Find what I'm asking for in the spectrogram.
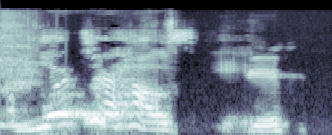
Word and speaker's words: Wojciechowski: Wojciechowski.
